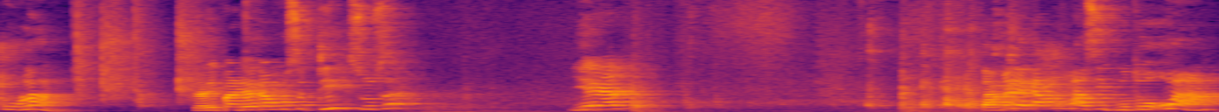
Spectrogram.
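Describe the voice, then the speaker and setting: Speaking in a high, bright, forceful voice, an advice host from Indonesia lectures a caller with firm, scolding bluntness and mixes in Javanese. The audio is reverberant and carries a little hiss or hum.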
